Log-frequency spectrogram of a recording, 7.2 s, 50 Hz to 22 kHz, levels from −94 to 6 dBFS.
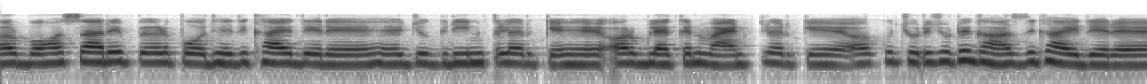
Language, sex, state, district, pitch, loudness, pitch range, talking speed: Hindi, female, Punjab, Kapurthala, 225 Hz, -17 LUFS, 215-235 Hz, 235 wpm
